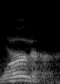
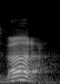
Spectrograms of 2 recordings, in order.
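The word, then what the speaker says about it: Werner: have them pronounced uh my friend uh w r n eer is not wner it is Vana right and Vanna cares that his name is pronounced Vana um so regardless of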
